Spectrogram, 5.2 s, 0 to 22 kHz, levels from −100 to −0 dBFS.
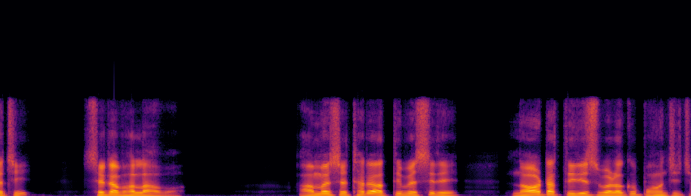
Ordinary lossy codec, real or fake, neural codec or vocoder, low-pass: AAC, 96 kbps; fake; codec, 24 kHz, 1.2 kbps, DualCodec; 10.8 kHz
